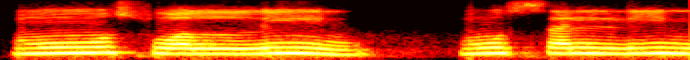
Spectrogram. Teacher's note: स्वाद हरूफ मुस्तालिया में से है, पूर पढ़ा जाता है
